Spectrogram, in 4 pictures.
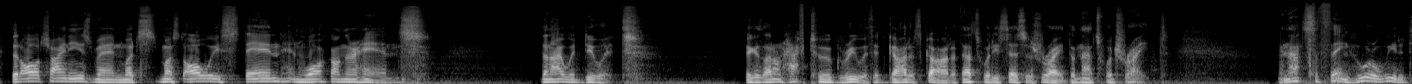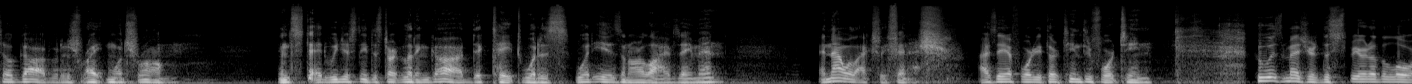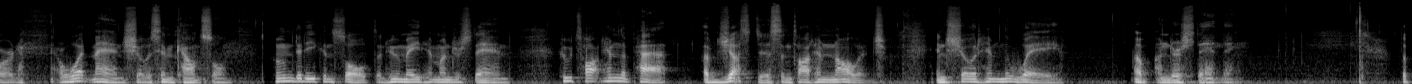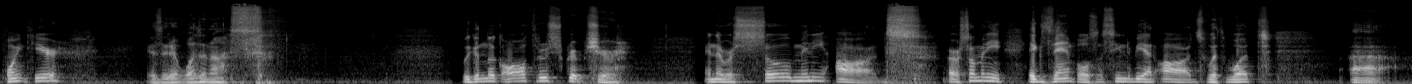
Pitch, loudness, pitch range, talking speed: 110 Hz, -22 LUFS, 95-125 Hz, 165 wpm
